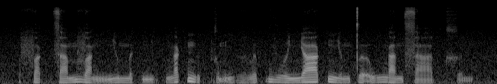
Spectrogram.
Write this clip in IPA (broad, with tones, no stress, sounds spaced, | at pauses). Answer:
f a˨˩ k̚ s a˨˦ m v a˧˩ ŋ ɲ ɨ˧ m ɛ˨˩ k̚ ɲ o˨˩ k̚ ŋ a˦˥ k̚ ŋ e˨˩ p̚ k ə̰˧˨ m ŋ ɨ̤˨˩ ə̯ l ə˦˥ t̚ v u˧ ə̯ ɲ aː˦˥ k̚ ɲ ə˨˦ n t̪ ə̰ː˧˥ w ŋ a˧ n s aː˨˩ t̚ x ə˧˩˨ n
